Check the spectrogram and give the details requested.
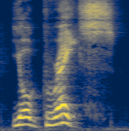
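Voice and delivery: sharp, cutting, very loud tone. He answers a girl as they slip out of the throne room, sharply. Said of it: "he said sharply".

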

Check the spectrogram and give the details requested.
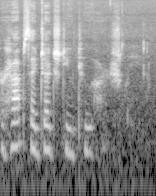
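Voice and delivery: soft, hushed, whispered murmur. Reconsidering a food just eaten and speaking to it softly.

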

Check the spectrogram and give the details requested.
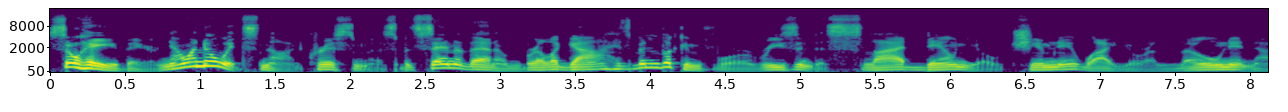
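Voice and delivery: plain

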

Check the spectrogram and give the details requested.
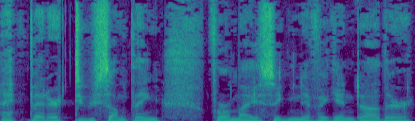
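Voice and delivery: mock panicked, fretting voice.

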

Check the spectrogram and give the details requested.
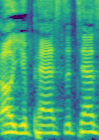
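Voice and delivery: ordinary delivery

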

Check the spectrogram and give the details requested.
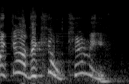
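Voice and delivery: very high, squeaky chipmunk voice. Player with a squeaky voice quotes the show; South Park squeaky voice. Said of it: "It's like you're fucking chipmunk".

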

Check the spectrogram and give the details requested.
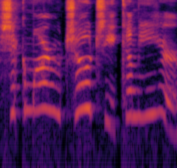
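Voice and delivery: shouting, pitched high. Retelling a story where Ino calls her teammates over: imitating someone shouting. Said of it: "she shouts out".

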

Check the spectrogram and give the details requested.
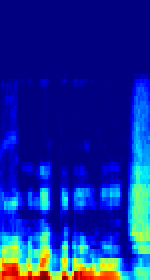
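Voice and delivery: put-on sad, somber voice. Retelling what a donut baker said each morning leaving for work, mock-sad and somber. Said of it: "he would say in a sad, somber tone".

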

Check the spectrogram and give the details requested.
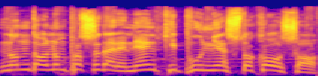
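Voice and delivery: ordinary delivery

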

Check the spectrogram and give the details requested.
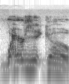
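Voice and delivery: high, frightened, startled yelp. Recounting how he reacts to a silhouetted figure, retelling a scream. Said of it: "He just screams".

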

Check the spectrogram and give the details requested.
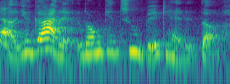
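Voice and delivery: ordinary delivery

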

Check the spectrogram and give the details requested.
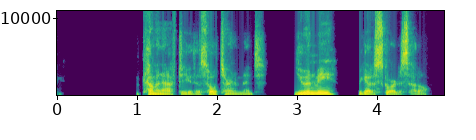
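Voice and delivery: whispering angrily. Voicing a rival who threatens Left Wing in a tense room: whispering angrily. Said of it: "he's trying to whisper something to you".

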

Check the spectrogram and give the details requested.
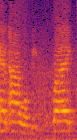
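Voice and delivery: ordinary delivery

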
